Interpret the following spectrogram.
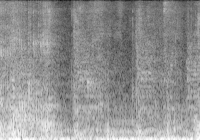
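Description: Background music with a steady low accompaniment, under faint rubbing and stretching of a thick rubber clamping band as it is wrapped around a guitar body.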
